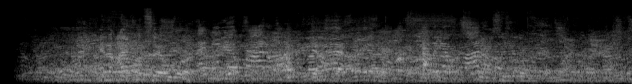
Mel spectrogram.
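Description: A group of people chatting over one another, several voices at once, fading in over the first second.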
